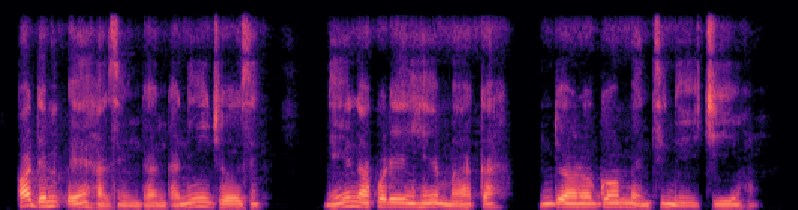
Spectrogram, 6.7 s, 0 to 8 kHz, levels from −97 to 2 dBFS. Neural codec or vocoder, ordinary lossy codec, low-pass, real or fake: none; none; 7.2 kHz; real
